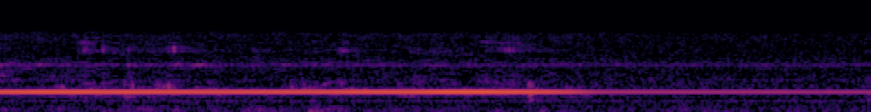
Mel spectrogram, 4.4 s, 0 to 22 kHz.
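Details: MCHF transceiver transmitting upper sideband at about 2.5 W, monitored on an ICOM receiver set to lower sideband during TX IQ balance calibration: a steady pure whistle on the wrong sideband drops away once adjusted; unwanted sideband from IQ imbalance.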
